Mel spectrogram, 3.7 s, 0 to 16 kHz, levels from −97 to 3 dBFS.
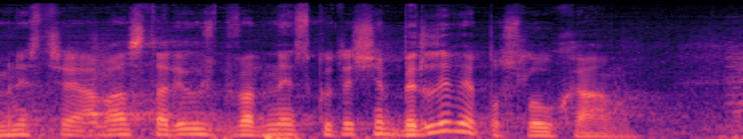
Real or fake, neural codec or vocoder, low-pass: fake; vocoder, 44.1 kHz, 128 mel bands, Pupu-Vocoder; 14.4 kHz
